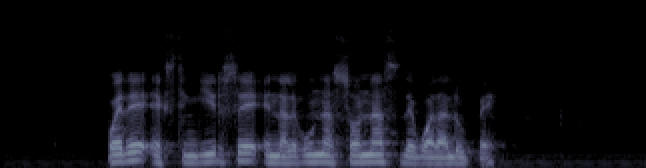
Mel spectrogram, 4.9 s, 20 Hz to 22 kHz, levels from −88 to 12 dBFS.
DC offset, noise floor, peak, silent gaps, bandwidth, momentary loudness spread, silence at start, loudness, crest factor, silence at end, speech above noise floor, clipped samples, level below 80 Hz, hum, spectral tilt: under 0.1%; -83 dBFS; -26 dBFS; none; 11.5 kHz; 6 LU; 0.8 s; -41 LUFS; 16 dB; 1.15 s; 42 dB; under 0.1%; -76 dBFS; 60 Hz at -65 dBFS; -8 dB/octave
